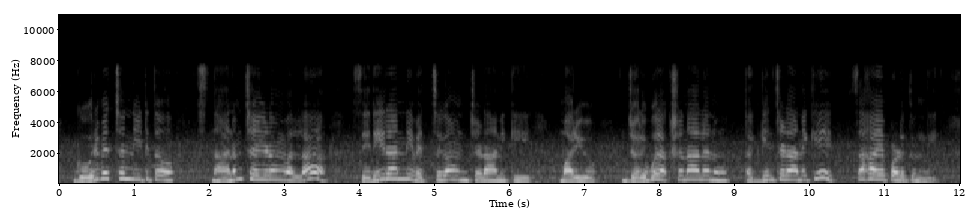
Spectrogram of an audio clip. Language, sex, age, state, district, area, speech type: Telugu, female, 30-45, Andhra Pradesh, East Godavari, rural, spontaneous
